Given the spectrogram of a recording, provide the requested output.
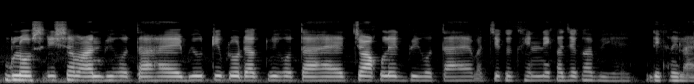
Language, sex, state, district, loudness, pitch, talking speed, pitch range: Hindi, female, Chhattisgarh, Bilaspur, -24 LUFS, 185 Hz, 200 wpm, 185-195 Hz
